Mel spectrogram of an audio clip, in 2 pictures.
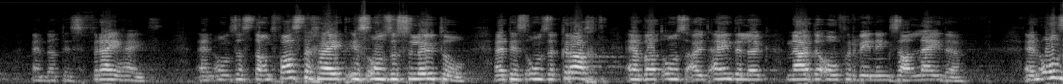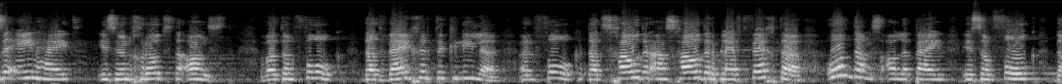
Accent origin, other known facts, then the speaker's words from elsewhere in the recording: Palestine; Wij Palestijnen, verspreid over de hele wereld, zijn de stem die blijft roepen voor gerechtigheid.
